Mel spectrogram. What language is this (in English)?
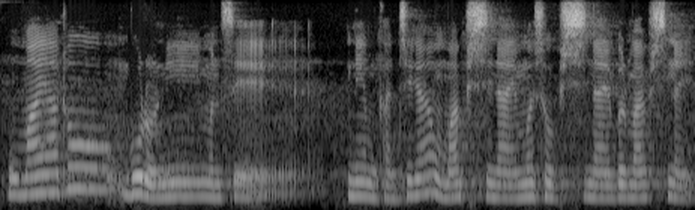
Bodo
